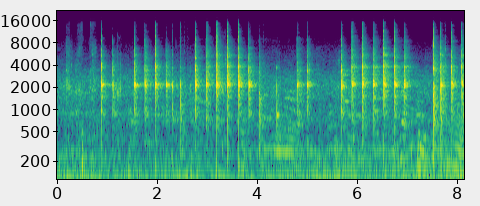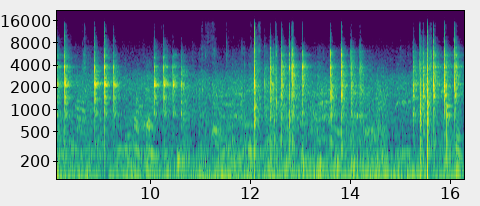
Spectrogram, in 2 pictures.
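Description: A mallet taps rapidly on a chisel, carving wood close by.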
